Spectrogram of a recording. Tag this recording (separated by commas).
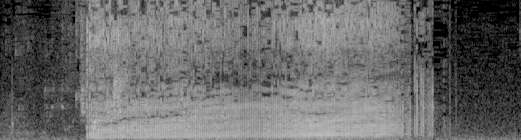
Fart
